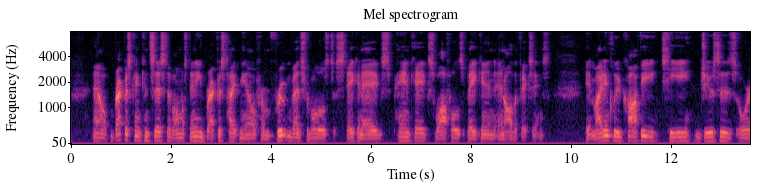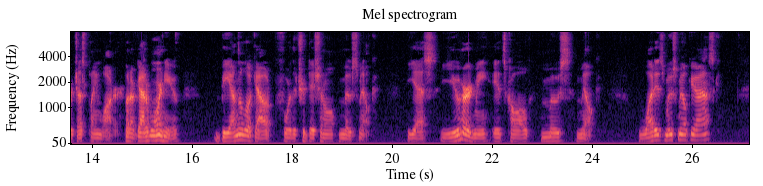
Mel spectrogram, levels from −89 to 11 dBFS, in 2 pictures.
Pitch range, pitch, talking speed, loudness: 100-115 Hz, 105 Hz, 140 wpm, -22 LUFS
